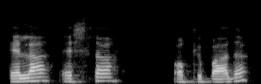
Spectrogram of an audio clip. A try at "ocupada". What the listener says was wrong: It is not exactly ocu. It's oku. Ocupado.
